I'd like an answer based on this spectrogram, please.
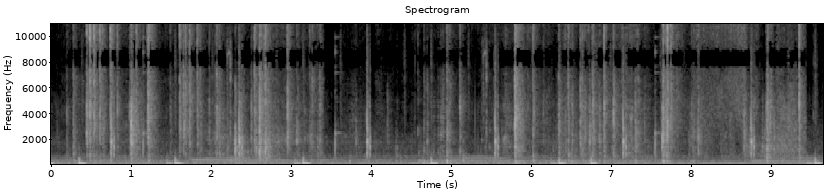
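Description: Thin plastic protective film being peeled off an aluminium iMac back and handled, with irregular sharp crackles and clicks and a few soft thumps. Soft background music plays underneath.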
